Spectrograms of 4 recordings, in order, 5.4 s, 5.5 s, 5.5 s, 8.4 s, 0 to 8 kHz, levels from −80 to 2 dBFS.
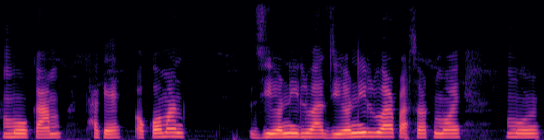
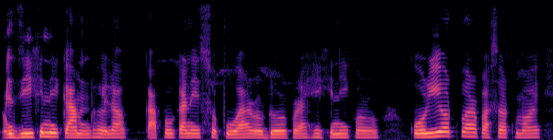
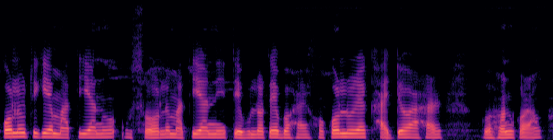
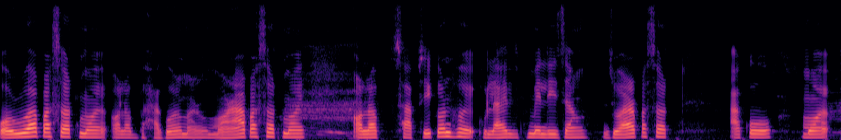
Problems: constant background noise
